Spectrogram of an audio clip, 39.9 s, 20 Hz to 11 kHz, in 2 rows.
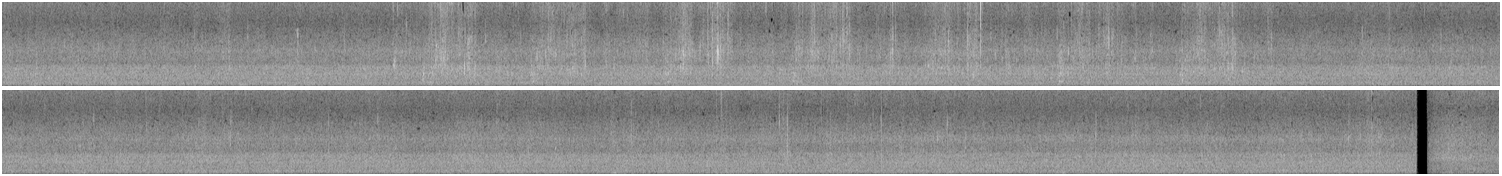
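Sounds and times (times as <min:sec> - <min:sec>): river rushing over stones: 0:00.0 - 0:39.9
water splashes and plinks: 0:00.4 - 0:19.6.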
